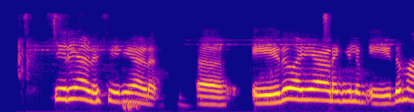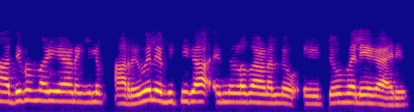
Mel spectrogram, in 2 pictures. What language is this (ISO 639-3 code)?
mal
